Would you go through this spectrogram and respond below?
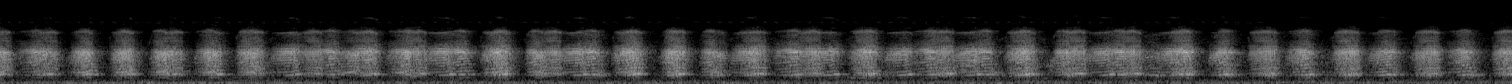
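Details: Tropical frog chorus in stormy weather at Driver, Northern Territory, Australia, December 2013, phone camera left running; loud grating croaks repeated quickly and rhythmically, many voices overlapping, intensity rising and falling.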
